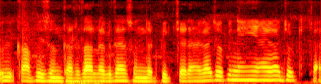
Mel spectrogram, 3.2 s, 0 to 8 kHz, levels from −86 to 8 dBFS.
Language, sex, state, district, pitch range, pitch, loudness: Hindi, male, Chandigarh, Chandigarh, 125-150 Hz, 130 Hz, -17 LUFS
